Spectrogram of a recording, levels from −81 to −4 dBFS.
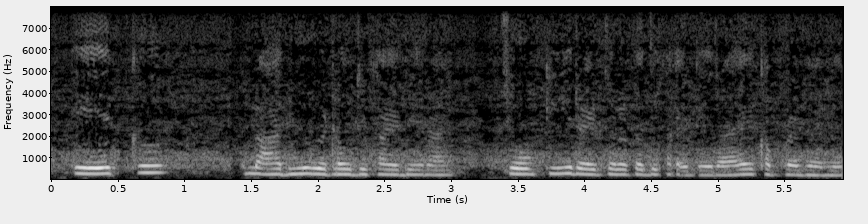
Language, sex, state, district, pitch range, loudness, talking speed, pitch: Hindi, female, Chhattisgarh, Kabirdham, 225-270 Hz, -26 LUFS, 190 wpm, 240 Hz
